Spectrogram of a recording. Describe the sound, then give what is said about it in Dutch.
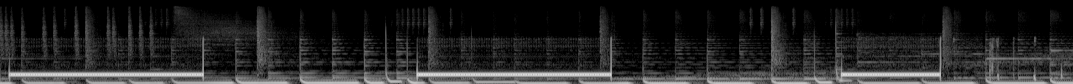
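A steady telephone tone sounds in three long bursts, each lasting a couple of seconds, while a rhythmic low beat and music continue underneath throughout, as Good Life Radio places a call to its first contest candidate. “Dus laten we eens eventjes onze eerste kandidaat gaan bellen.”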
